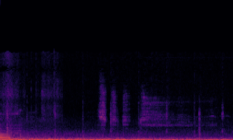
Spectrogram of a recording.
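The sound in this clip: Steady low car-interior rumble while driving, a dense droning hum that holds evenly throughout with faint higher hiss above it.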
